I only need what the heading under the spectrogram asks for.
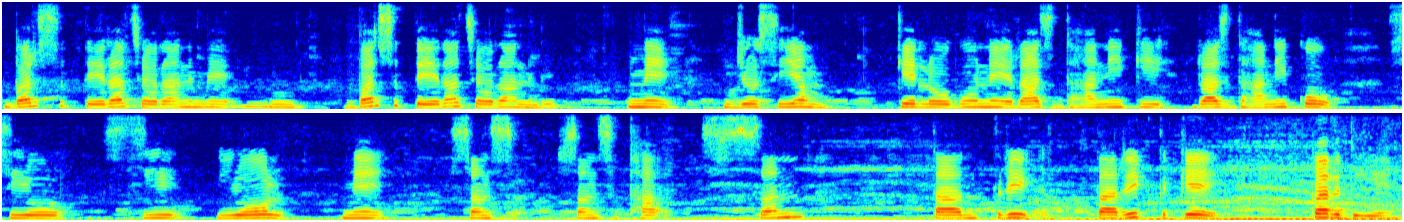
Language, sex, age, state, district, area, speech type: Hindi, female, 45-60, Uttar Pradesh, Ayodhya, rural, read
